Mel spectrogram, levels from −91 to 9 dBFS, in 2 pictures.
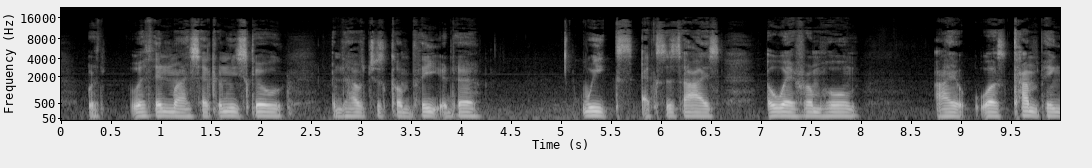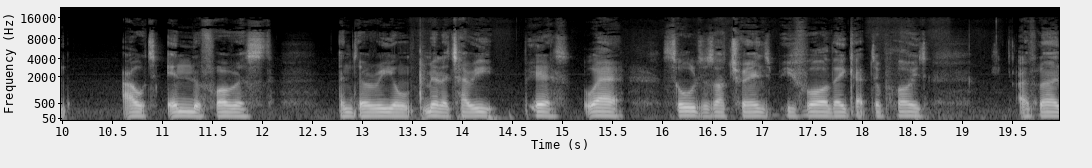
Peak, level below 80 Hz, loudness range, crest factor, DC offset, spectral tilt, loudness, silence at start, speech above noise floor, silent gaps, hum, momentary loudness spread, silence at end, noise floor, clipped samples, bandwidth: -4 dBFS; -52 dBFS; 3 LU; 18 dB; under 0.1%; -5 dB/octave; -21 LUFS; 0.3 s; 34 dB; none; none; 11 LU; 0 s; -54 dBFS; under 0.1%; 16 kHz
